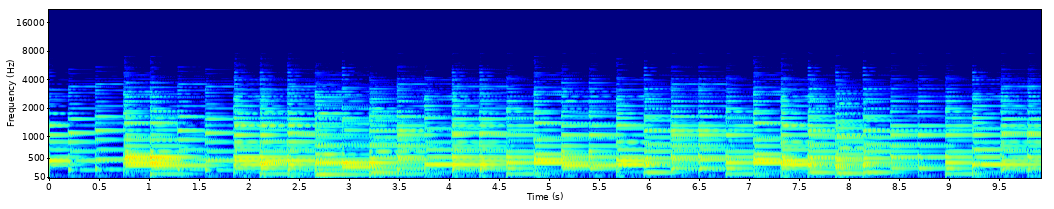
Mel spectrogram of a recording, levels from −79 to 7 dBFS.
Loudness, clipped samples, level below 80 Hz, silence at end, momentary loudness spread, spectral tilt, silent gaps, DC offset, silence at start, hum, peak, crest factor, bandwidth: -26 LUFS; under 0.1%; -58 dBFS; 0 s; 5 LU; -7.5 dB/octave; none; under 0.1%; 0 s; none; -10 dBFS; 16 dB; 7.4 kHz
